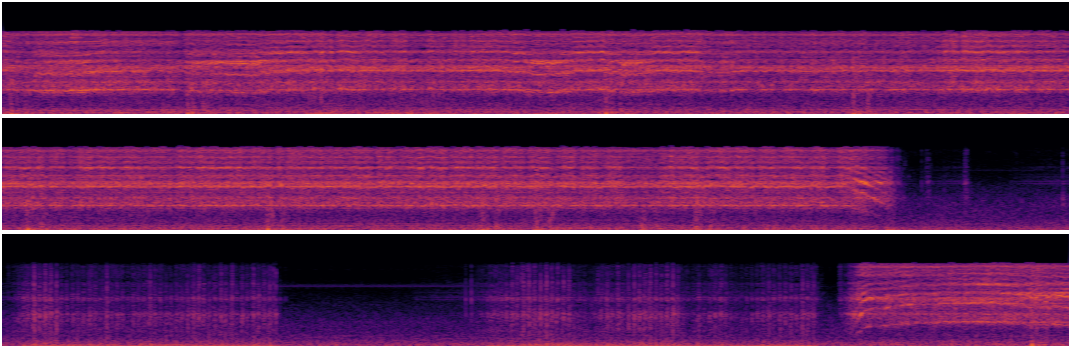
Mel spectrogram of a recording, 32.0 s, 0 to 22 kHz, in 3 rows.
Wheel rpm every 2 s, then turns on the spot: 220, 220, 230, 230, 230, 230, 230, 230, 230, 130, 10, 20, 0, 20, 40, 200.
20-24 26-28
